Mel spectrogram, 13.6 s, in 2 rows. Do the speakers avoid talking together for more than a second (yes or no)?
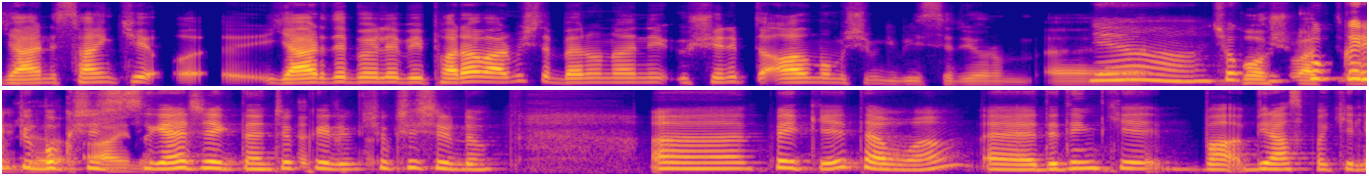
no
